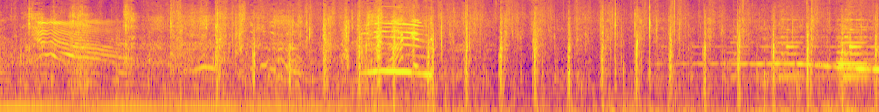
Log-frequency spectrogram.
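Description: Short high calls from people, one falling in pitch near the start and one held briefly just before halfway, over scattered sharp clicks and a low steady hum that stops just after halfway.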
